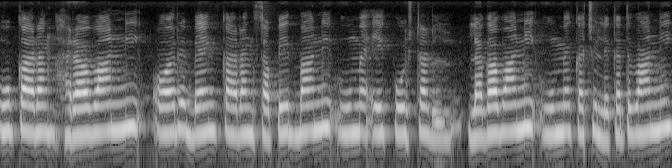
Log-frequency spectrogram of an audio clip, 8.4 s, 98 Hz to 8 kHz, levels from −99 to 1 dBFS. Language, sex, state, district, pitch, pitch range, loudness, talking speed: Bhojpuri, female, Bihar, East Champaran, 245 Hz, 240-255 Hz, -23 LUFS, 135 wpm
